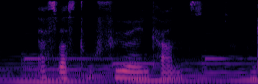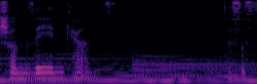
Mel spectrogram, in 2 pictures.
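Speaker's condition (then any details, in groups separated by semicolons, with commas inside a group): No condition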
